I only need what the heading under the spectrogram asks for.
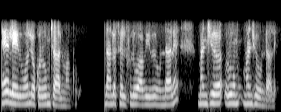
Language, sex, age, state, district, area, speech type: Telugu, female, 30-45, Telangana, Karimnagar, rural, conversation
